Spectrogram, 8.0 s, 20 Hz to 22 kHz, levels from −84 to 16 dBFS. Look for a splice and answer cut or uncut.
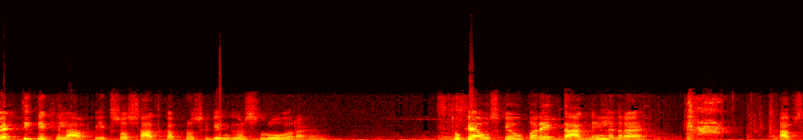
uncut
